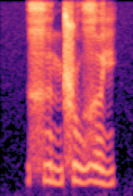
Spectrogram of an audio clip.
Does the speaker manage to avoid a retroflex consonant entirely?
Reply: no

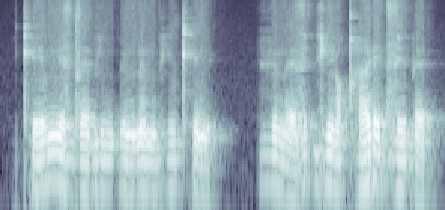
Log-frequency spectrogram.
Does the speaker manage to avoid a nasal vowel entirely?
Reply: no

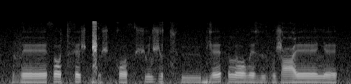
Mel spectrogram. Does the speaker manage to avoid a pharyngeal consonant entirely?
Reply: no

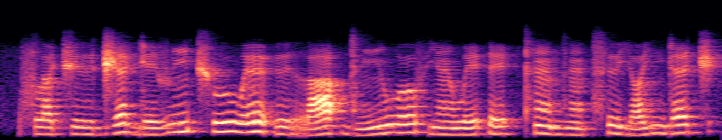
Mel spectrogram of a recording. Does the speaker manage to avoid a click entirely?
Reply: yes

